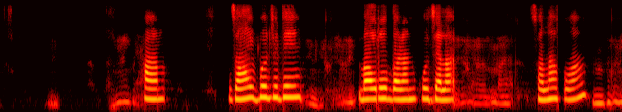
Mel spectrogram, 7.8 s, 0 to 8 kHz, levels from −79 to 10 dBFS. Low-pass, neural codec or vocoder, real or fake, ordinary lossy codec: 7.2 kHz; codec, 24 kHz, 0.9 kbps, WavTokenizer, small release; fake; none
